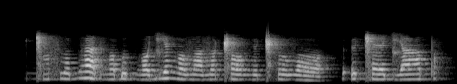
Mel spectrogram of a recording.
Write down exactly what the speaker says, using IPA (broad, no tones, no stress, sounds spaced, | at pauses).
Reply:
ɡ͡ǁ a sˤ ðˤ u bʱ a dʱ ɔ ɓ o bʱ ɔ d͡ʑ ɛ ɦ ɔ v a zˤ ʏ ǁ ɔ ɦ ʏ ǁʰ o v ɔ | ʔ ʏ ǁ ɛ d͡ʑ a tˤ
